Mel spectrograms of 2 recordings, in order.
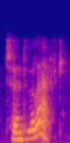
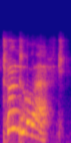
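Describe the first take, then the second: First: It is said calmly, as a plain request. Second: It is said with extra force and emphasis. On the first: It is an ordinary polite request. "piece of sort of normal, polite uh, request" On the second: The person is in danger or the speaker is cross. "would also need an exclamation mark"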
